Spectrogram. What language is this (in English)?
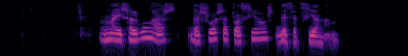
Galician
